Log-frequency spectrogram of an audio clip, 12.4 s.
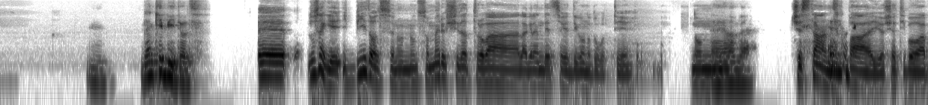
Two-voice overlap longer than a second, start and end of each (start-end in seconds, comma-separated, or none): none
